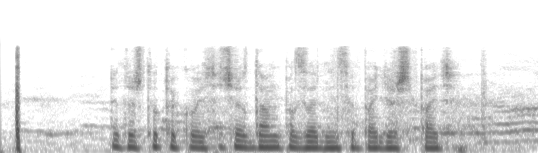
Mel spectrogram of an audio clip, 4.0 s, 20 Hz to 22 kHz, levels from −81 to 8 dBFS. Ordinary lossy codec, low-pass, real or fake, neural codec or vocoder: AAC, 32 kbps; 7.2 kHz; fake; codec, 16 kHz, 4 kbps, FreqCodec, larger model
